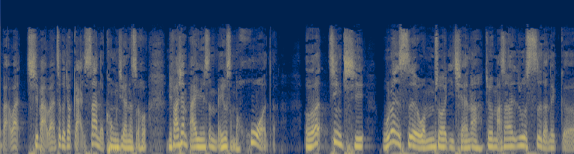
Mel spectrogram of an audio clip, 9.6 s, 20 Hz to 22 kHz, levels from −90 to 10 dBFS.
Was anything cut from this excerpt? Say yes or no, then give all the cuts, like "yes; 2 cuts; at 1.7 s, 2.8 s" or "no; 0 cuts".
no; 0 cuts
